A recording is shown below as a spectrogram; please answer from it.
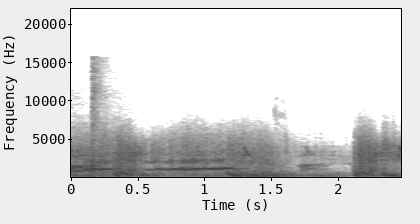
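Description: Car tyres squealing as cars skid to a halt, a long wavering screech that fades out, with a gunshot at the very start.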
